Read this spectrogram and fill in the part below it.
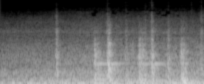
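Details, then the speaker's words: Renault Kangoo raised on a lift: dull clunks in short bursts as the steering wheel is rocked side to side over a low workshop hum; worn steering rack (steering box), to be replaced. "Evet bu ses yüzünden Bu kutuyu değiştireceğiz"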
